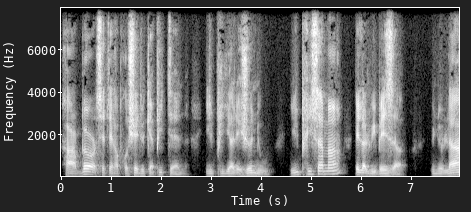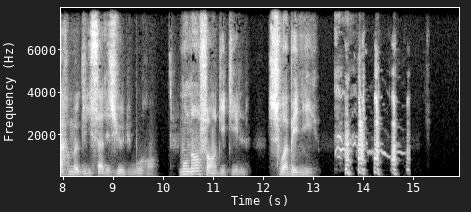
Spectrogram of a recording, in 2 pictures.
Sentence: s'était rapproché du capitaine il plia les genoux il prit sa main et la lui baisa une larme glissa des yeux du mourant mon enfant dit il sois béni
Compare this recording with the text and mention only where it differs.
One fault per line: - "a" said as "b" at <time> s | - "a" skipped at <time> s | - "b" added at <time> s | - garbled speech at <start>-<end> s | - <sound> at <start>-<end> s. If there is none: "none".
- laugh at 13.4-15.0 s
